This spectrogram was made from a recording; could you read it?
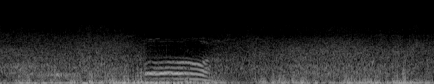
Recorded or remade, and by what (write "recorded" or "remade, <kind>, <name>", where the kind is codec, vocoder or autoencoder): remade, vocoder, Vocos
